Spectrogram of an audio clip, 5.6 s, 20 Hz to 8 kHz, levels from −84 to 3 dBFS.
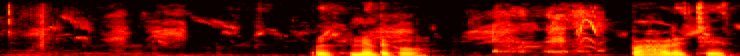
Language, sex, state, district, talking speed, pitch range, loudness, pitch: Bengali, male, West Bengal, Malda, 55 wpm, 105-135 Hz, -24 LUFS, 105 Hz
